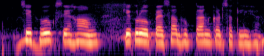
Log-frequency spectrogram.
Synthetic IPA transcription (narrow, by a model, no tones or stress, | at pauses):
t͡ʃekbʊkseɦəm | kekɾopɛːsabʱʊɡt̪aːnkəɾsɐkliɦɛː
